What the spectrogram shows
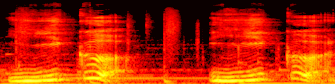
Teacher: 一 and then 个 in front of tone 4, it turns into tone 2. So when you say it together, you say 一个, 一个, not 一个.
